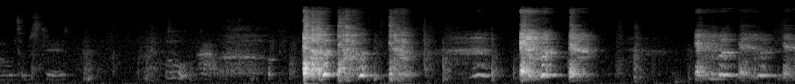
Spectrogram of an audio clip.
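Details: Person who mentions an inhaler, amid talk of smoking, coughing: about three bursts of harsh, loud coughing between quieter voice sounds in a small room.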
